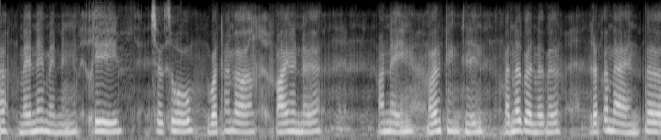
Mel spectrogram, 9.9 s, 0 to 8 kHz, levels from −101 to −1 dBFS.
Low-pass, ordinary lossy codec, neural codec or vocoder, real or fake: 7.2 kHz; Opus, 16 kbps; autoencoder, 22.05 kHz, a latent of 192 numbers a frame, VITS, trained on many speakers; fake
